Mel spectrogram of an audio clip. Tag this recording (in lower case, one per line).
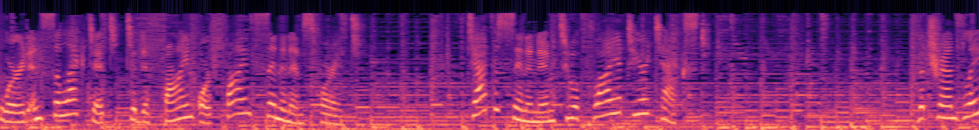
speech
music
